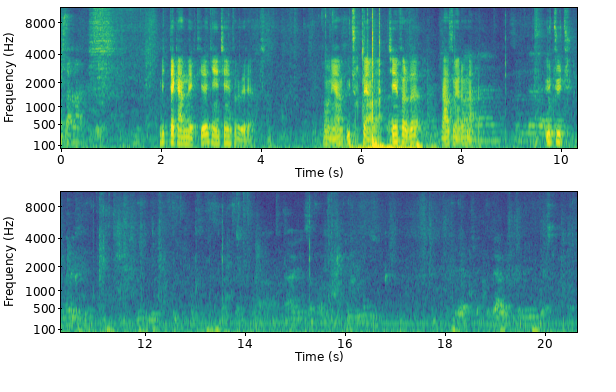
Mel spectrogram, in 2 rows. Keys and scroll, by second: 5.9 3, 6.1 Return.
